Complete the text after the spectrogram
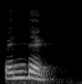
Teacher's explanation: vokal e seperti huruf tiga terbalik Tengah bawah depan tak bundar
